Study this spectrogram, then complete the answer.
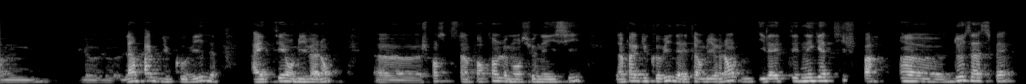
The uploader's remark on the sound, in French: Enregistré sur zoom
